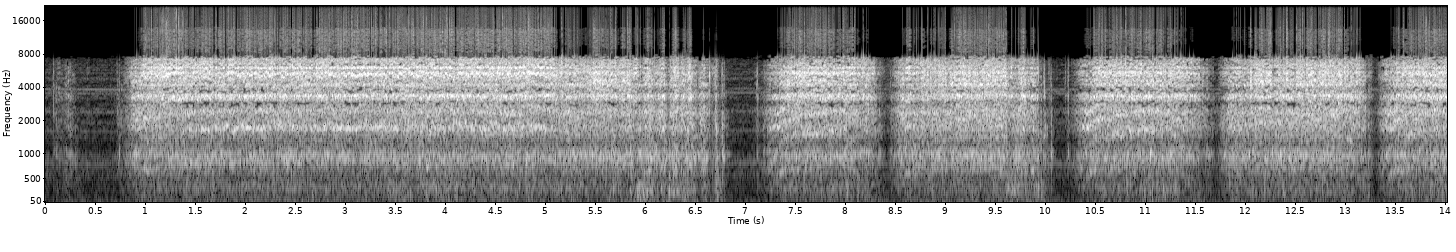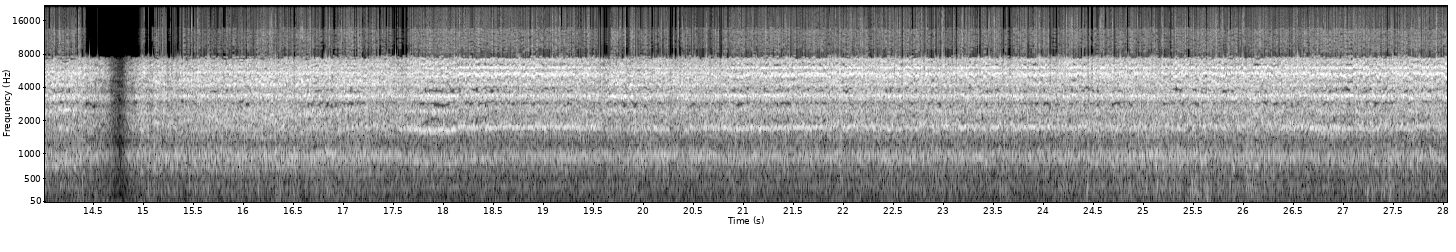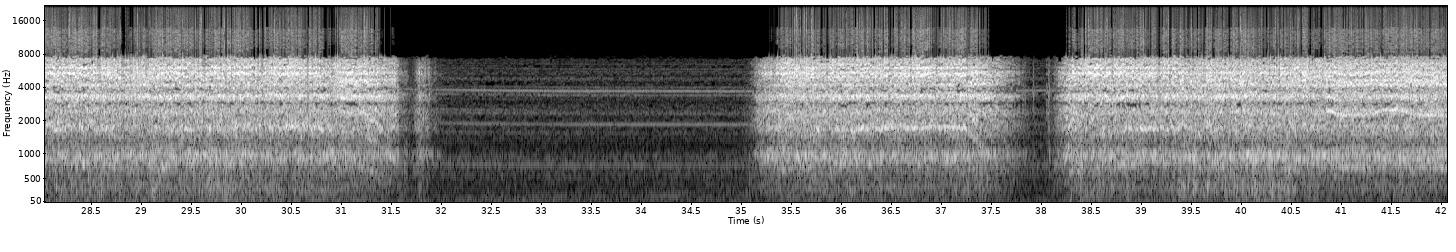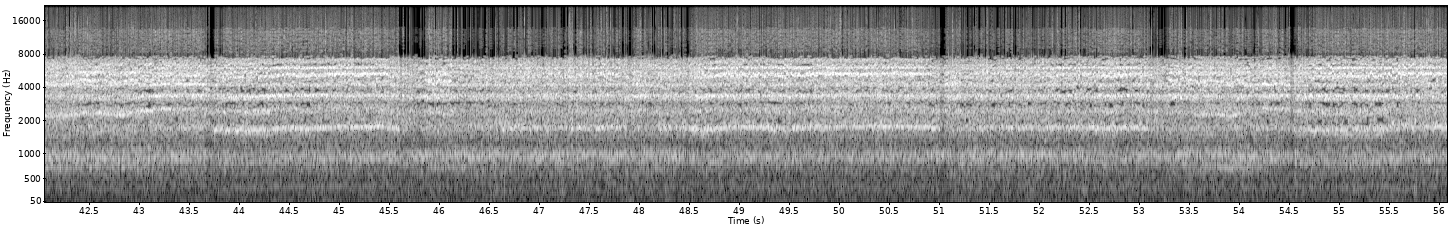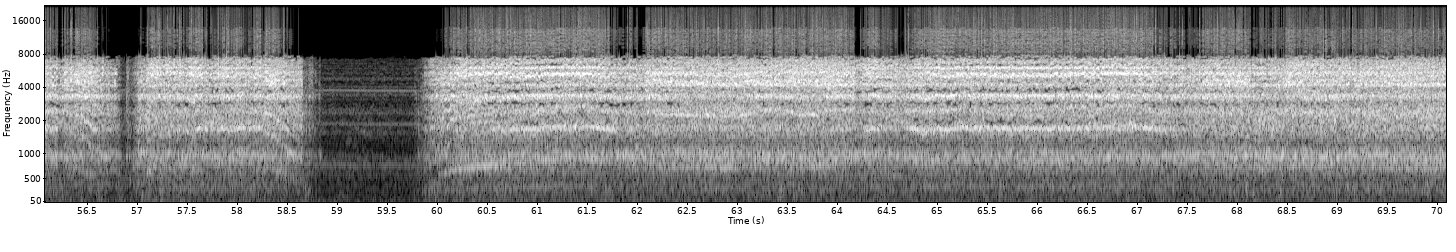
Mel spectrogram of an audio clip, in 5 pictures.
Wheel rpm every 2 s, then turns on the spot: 60, 230, 220, 110, 140, 130, 150, 130, 210, 230, 230, 240, 230, 230, 220, 180, 10, 80, 140, 190, 220, 220, 220, 230, 230, 230, 220, 220, 140, 60, 190, 220, 220, 220, 210.
12-14 58-60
